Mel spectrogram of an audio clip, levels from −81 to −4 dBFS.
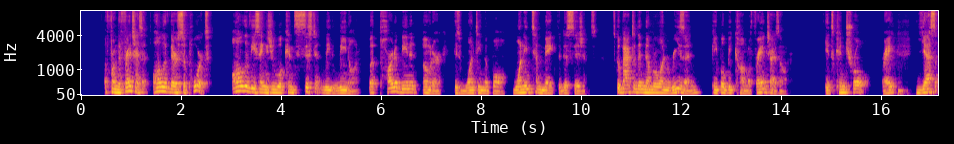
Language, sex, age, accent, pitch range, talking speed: English, male, 30-49, American, 95-120 Hz, 170 wpm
